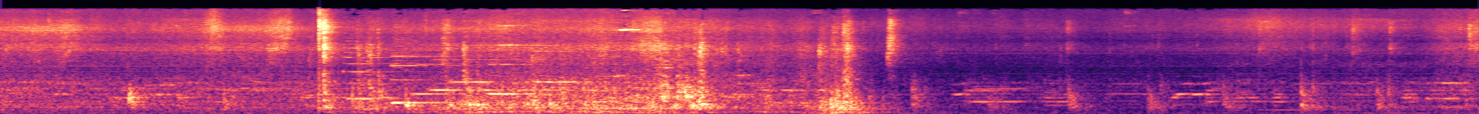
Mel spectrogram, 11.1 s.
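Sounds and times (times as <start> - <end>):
train rumbling on rails: 0.0 - 11.0
wheel squeals: 2.6 - 6.2.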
